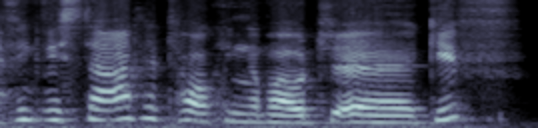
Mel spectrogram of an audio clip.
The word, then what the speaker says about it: GIF: we started talking about gif or officially it's supposed to be pronounced chief look okay so how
